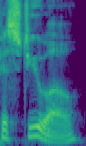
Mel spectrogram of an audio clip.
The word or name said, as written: πιστευω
